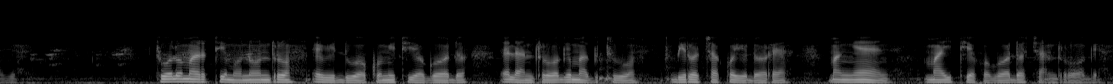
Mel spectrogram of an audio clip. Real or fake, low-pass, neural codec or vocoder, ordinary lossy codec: real; 3.6 kHz; none; none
